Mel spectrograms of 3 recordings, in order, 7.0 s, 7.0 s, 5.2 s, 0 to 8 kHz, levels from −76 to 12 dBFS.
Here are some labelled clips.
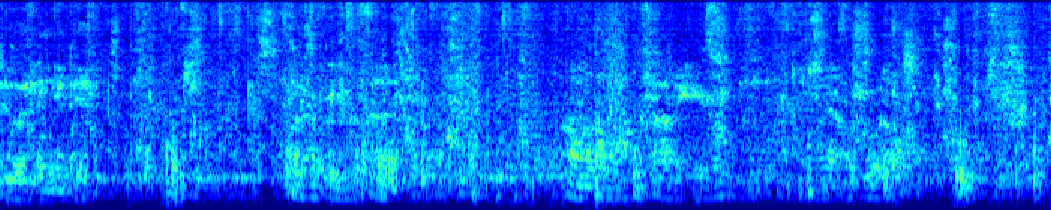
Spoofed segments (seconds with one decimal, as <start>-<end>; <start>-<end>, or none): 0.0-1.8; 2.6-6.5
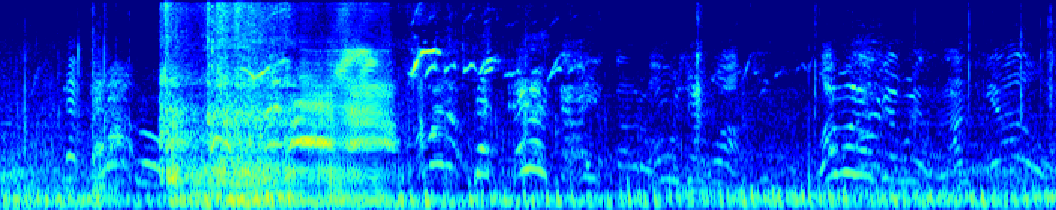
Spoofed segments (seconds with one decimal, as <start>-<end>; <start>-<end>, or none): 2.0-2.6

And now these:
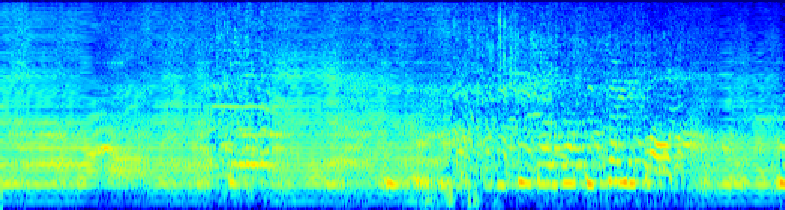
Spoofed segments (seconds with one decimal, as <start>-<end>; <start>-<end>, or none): 0.0-1.4; 1.8-3.0; 4.6-5.2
